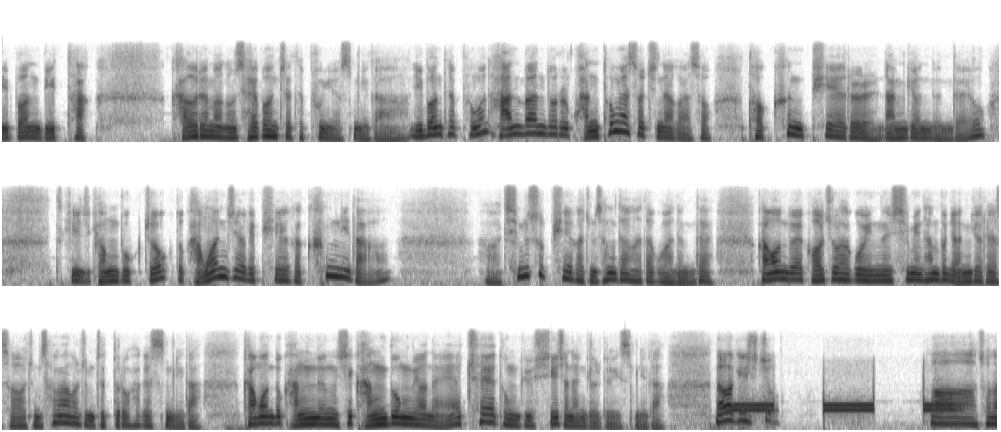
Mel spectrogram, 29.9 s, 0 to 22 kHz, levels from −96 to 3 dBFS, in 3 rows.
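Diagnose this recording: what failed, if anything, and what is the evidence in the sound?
Nothing failed in this recording; the speech comes through the AMR wideband (HD Voice) codec at 12.65 kbit/s, a rate at which that codec keeps speech clear.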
